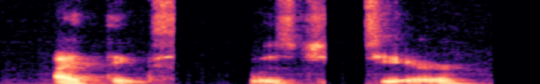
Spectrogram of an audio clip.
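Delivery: hushed, breathy whisper. Pausing at a warm door handle, turning to a companion: whispering. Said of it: "kind of like whispers like".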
